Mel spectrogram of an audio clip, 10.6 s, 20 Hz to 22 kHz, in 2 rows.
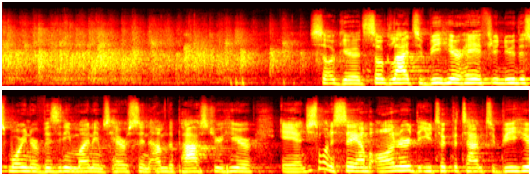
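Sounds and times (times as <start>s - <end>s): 
large gathering applauding: 0.0s - 3.2s
speech: 3.1s - 10.5s.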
